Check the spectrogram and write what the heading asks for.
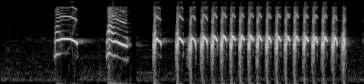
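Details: Grey-cheeked bulbul, recorded to train caged birds. Two drawn-out arched whistles open the phrase, followed by a quickening run of about twenty short clipped notes delivered in a fast, steady stutter.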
